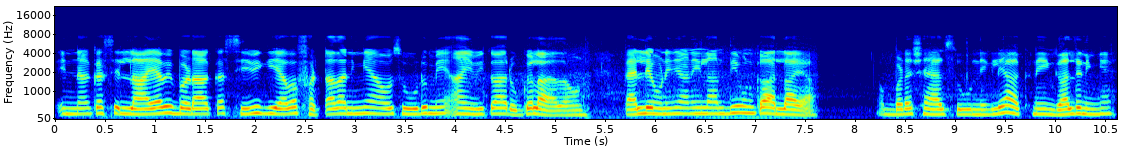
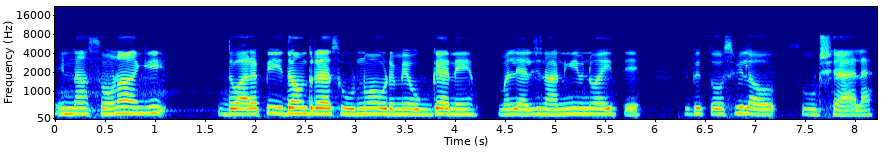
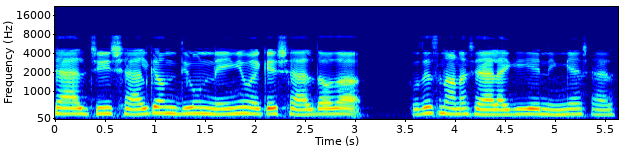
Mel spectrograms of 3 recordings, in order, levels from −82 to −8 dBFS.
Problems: low volume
